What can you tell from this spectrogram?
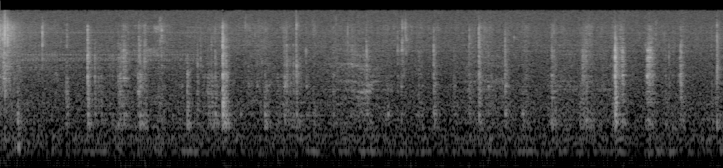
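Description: Faint, irregular small clicks and taps of a low-torque screwdriver and small metal screws being handled and fitted, a few sharper clicks near the middle and end.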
